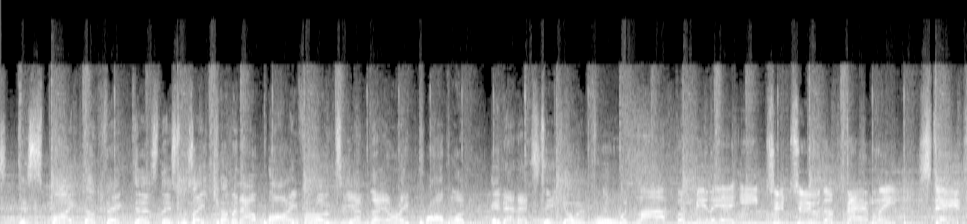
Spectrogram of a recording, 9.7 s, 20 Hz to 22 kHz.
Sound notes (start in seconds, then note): 6.4 spanish language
